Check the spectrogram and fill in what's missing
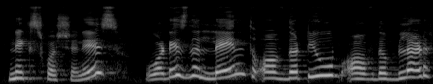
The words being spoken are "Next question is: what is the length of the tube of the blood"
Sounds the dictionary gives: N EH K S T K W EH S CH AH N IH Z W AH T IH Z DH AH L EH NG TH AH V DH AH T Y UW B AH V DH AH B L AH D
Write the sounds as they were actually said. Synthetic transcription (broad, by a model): N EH K S T K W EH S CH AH N IH Z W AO T IH Z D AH L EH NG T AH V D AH T Y UW B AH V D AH B L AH D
